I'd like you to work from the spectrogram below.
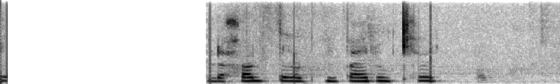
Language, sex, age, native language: Icelandic, female, 18-19, Icelandic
